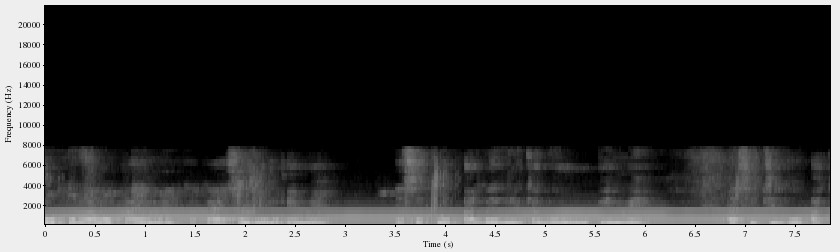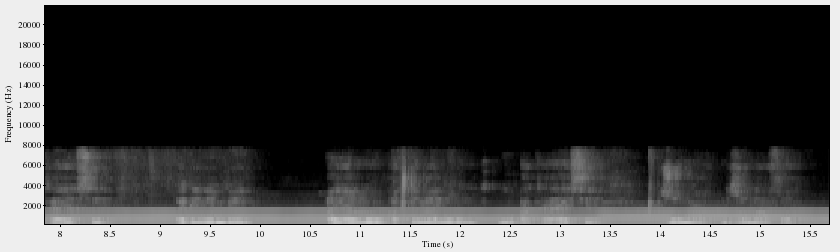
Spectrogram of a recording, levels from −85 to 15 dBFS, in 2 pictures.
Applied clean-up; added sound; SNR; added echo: none; Wind instrument, woodwind instrument; 6 dB; reverberation time 0.6 s.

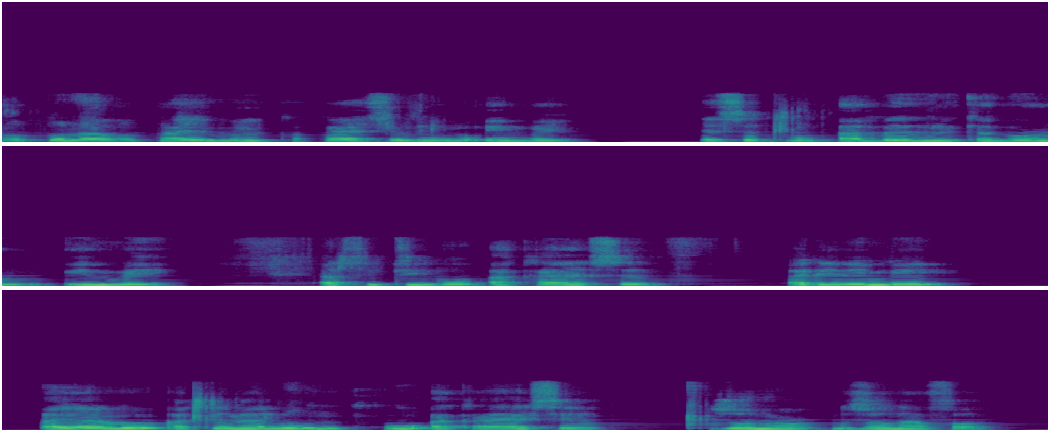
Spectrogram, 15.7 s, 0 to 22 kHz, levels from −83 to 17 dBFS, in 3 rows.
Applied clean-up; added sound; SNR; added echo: neural mask model DeepFilterNet 3.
